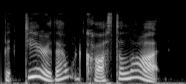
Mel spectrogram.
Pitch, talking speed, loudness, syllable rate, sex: 260 Hz, 225 wpm, -16 LUFS, 4.6 syllables/s, female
